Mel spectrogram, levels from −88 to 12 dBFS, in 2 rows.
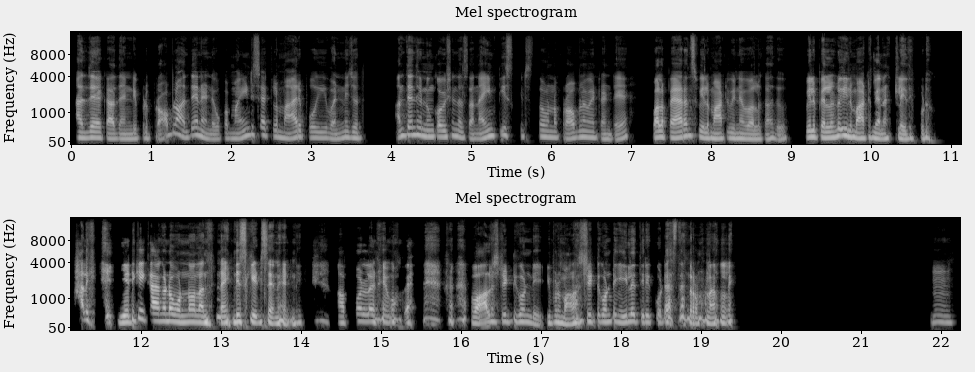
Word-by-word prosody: అదే 150 +1 +1
కదండి. 120 -1 -2
ఇప్పుడు 135 +1 -12
ప్రాబ్లమ్ 235 +1 -3
అదేనండి, 150 - -5
ఒక 130 - -13
మైండ్‌సెట్లు 200 +4 -7
మారిపోయి, 150 0 -4
ఇవన్నీ 130 +5 -7
జరుగు 140 0 -8 0.4
అంతెందుకండి 210 -2 -1
ఇంకో 170 - -4
విషయం 185 +2 -6
తెలుసా, 145 -5 -8
90స్ 185 +6 -4
కిడ్స్‌తో 175 0 -15
ఉన్న 155 - -6
ప్రాబ్లమేటంటే, 130 -5 -5 0.4
వాళ్ళ 155 +1 +4
పేరెంట్స్ 180 +7 +3
వీళ్ళ 140 -3 -1
మాట 125 +1 +1
వినేవాళ్ళు 120 -3 -3
కాదు, 135 -5 -8 0.3
వీళ్ళ 165 +1 +3
పిల్లలు 150 +5 +3
ఈళ్ళ 170 - +2
మాట 135 0 +3
వినట్లేదిప్పుడు. 125 -1 -3 0.5
అళ్ళకి - - +2 0.2
ఎటికీ 265 +9 +6
కాకుండా 205 -1 +8
ఉన్నొళ్ళందరూ 180 -2 +3
90స్ 185 +3 +6
కిడ్సేనండి. 175 -3 +4 0.5
అప్పడిలోనేమో 195 +6 -1
పే - - 0 0.8
వాళ్ళు - - +6
స్ట్రిక్టుగుండి, 195 - -2
ఇప్పుడు 175 +1 -1
మనం 135 - +2
స్ట్రిక్టుగుంటే, 190 0 0
ఈళ్ళే 200 +2 +1
తిరిగి 180 0 -4
కొట్టేస్తన్నారు - - 0
మనల్ని. - - +1 2.5
హ్మ్. 180 -1 -10
165 Hz, 125 wpm, -22 LUFS, 135-190 Hz, 2.5 s, కాకుండా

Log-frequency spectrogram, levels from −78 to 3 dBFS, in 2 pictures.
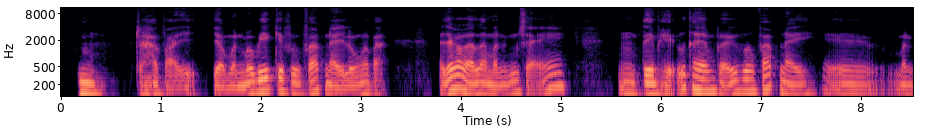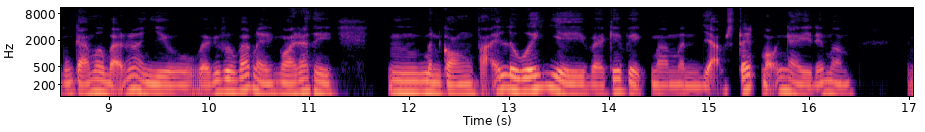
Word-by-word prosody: Ừm, 115 -2 +3 0.4
ra 100 -1 -1
vậy, 85 +3 -4 0.2
giờ 90 -1 +2
mình 90 +1 -2
mới 115 +5 +3
biết 135 +3 +5
cái 140 -1 +4
phương 110 -3 0
pháp 120 +7 0
này 85 -2 +1
luôn 90 +4 0
á 115 - 0
bạn, - - -6 0.5
vậy - - 0
chắc 145 - +8
có 165 - +6
lẽ 140 -9 +5
là 110 0 +3
mình 95 -1 -1
cũng 120 +4 -2
sẽ, 160 +8 -2 0.5
ừm, 115 -2 -3
tìm 110 -1 +6
hiểu 105 - 0
thêm 140 -4 +4
về 140 - 0
cái 120 - +2
phương 135 0 +2
pháp 155 +4 -1
này, 105 -3 -2
thì - - -11 0.7
mình 100 -1 -5
cũng 105 +2 -4
cảm 110 +4 +1
ơn 125 -3 +1
bạn - - +1
rất 150 - 0
là 150 - 0
nhiều 100 -3 -1
về 95 - +1
cái 125 - 0
phương 135 -2 +3
pháp 155 +3 +1
này. 105 -7 0
Ngoài 110 -1 0
ra 130 +3 0
thì, 110 -4 -1 0.5
ừm, 120 -1 +1
mình 110 -2 +2
còn 105 -1 +1
phải 140 - -3
lưu 150 -3 +4
ý 145 +3 +7
gì 125 - +1
về 100 0 -3
cái 135 +8 0
việc 110 -7 -2
mà 95 -1 -4
mình 95 -1 -5
giảm 95 - -1
stress 160 +3 +2
mỗi - - -2
ngày 110 -10 -2
để 100 +3 -4
mà, 120 -1 -3 0.7
ừ, - - -13
110 Hz, 235 wpm, -22 LUFS, 100-135 Hz, 0.7 s, chắc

